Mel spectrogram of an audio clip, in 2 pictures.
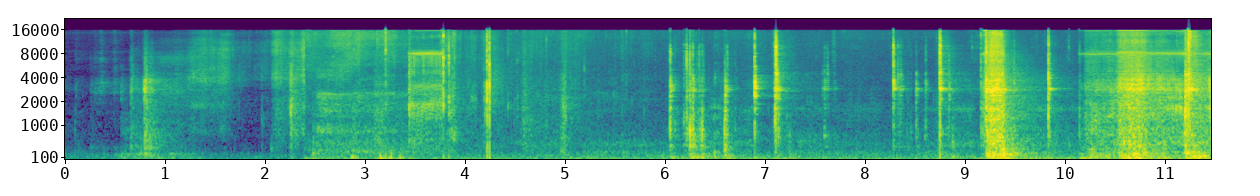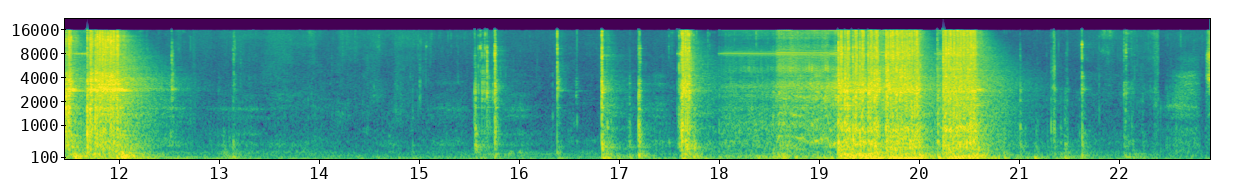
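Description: Makita cordless impact driver run twice, for about three seconds near the middle and again for about two seconds near the end, fastening the folding arms into the metal wall bracket. Clicks and knocks of the metal clothesline arms being handled come in between.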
